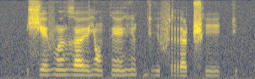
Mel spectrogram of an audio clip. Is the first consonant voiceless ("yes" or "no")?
yes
